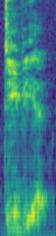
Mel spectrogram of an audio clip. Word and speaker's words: deviate: As a noun, the word is pronounced deviate, and it means one who strays from the norm.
